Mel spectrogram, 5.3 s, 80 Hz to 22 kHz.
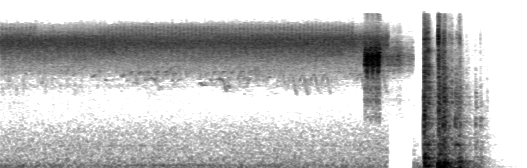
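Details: Brood X periodical cicadas emerging in 2021 after 17 years fill the air with an unbroken, high, hissing drone holding steady for several seconds; near the end the chorus cuts out and two sharp thumping knocks follow.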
